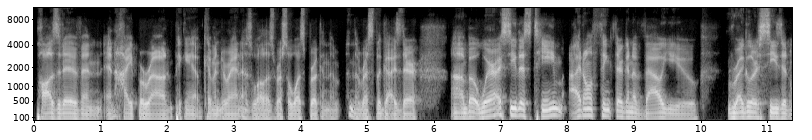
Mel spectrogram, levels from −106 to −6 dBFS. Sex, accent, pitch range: male, American, 95-110 Hz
